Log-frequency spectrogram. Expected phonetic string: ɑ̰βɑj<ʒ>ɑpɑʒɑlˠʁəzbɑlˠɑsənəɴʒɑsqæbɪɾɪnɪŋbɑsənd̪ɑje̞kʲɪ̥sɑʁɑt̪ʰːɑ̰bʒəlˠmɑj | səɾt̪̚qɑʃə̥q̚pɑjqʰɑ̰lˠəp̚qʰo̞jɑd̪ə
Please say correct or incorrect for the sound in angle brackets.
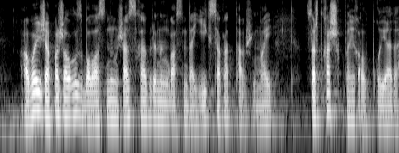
correct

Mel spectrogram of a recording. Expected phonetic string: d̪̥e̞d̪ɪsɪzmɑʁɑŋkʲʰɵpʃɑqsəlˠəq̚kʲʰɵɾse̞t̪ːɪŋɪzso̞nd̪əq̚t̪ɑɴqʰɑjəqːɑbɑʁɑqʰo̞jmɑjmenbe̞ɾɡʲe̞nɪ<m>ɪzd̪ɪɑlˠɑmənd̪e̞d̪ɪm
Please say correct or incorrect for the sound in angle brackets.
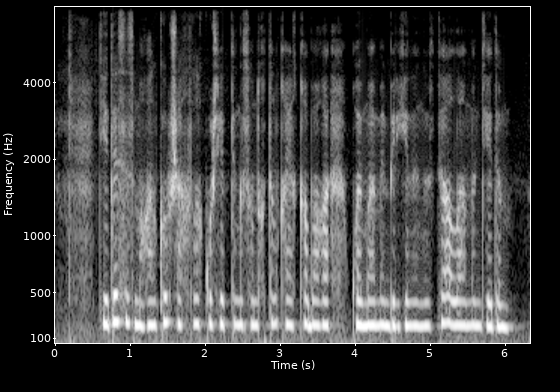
incorrect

